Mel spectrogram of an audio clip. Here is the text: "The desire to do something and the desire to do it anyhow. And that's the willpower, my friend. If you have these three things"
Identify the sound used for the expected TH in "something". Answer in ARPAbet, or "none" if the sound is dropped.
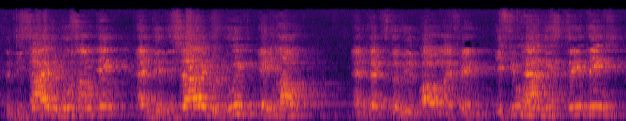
T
